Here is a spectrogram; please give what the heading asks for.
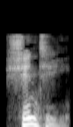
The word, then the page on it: shinty: British English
